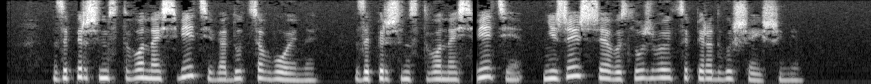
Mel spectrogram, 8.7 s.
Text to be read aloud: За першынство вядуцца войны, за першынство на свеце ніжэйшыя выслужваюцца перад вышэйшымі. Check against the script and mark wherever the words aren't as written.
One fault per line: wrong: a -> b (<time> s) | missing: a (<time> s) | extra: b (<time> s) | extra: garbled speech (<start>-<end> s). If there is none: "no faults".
extra: на свеце (1.5 s)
